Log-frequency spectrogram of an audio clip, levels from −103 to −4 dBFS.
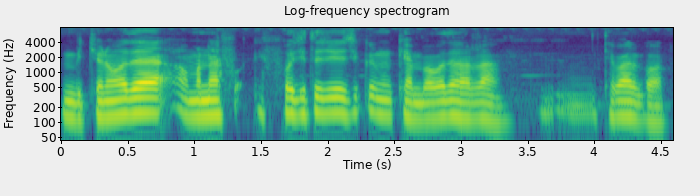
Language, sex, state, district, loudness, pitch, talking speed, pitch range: Chakma, male, Tripura, Unakoti, -18 LUFS, 135 Hz, 145 wpm, 125-150 Hz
